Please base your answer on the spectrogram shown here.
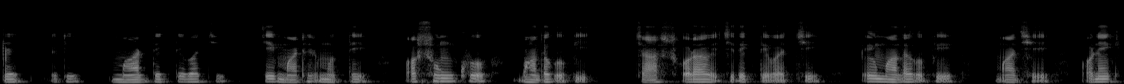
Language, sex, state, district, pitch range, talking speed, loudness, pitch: Bengali, male, West Bengal, Jalpaiguri, 115-135 Hz, 95 wpm, -38 LUFS, 125 Hz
